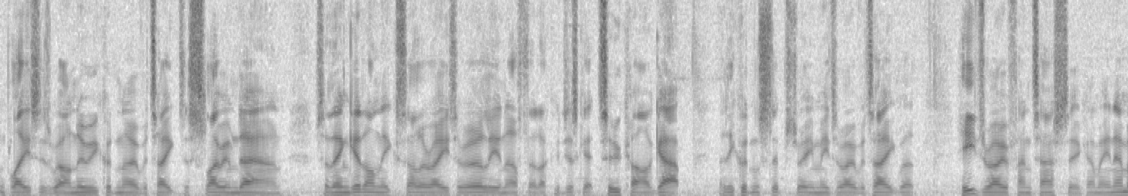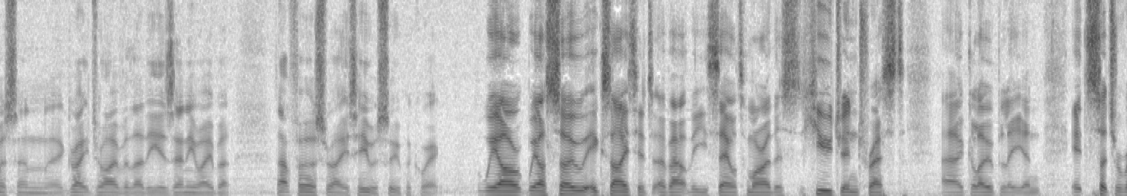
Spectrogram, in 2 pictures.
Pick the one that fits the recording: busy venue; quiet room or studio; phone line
busy venue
